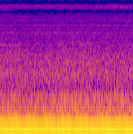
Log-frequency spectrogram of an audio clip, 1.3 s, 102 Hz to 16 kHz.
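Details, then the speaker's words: 1999 Honda Odyssey after fuel pump replacement, previously stuttering at idle: low, even rumble with no stumble or surge; clean, steady idle, and it accelerates better. "now says a good clean Idol I could hear the pump running so we're doing good"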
